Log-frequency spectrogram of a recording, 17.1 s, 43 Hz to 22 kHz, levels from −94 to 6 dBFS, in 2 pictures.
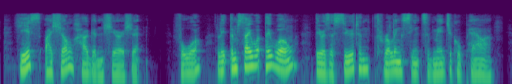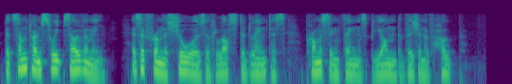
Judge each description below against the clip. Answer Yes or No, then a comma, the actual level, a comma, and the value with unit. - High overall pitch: No, low, 100 Hz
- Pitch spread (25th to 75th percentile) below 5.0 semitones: No, wide, 5.4 semitones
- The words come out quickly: No, average, 150 wpm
